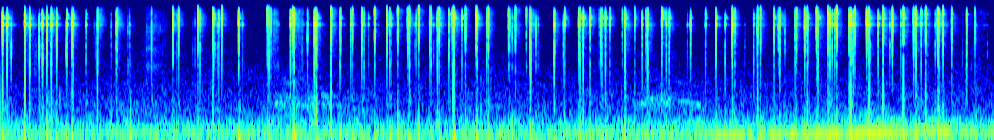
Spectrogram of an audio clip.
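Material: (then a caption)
Glass. Long nails tap and scratch a square clear glass perfume bottle with pink liquid inside and a silver cap. Rapid, bright clicks and scrapes ring briefly off the glass over a steady low hum.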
